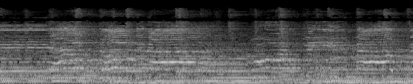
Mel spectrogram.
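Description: Live pop-rock band music heard from the audience in a large hall: a sung melody with long held notes over acoustic guitar and bass, with a light steady beat.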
